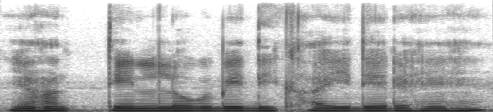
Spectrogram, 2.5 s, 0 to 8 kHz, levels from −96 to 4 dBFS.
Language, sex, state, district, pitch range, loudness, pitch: Hindi, male, Jharkhand, Ranchi, 120-125 Hz, -13 LUFS, 125 Hz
